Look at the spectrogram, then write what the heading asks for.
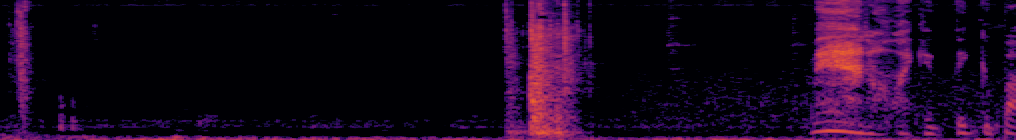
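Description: In the video game The Long Dark, a door opens with a solid thunk, followed by a creaking swing and a second muffled knock, set against a low ambient hum with faint murmured speech.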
